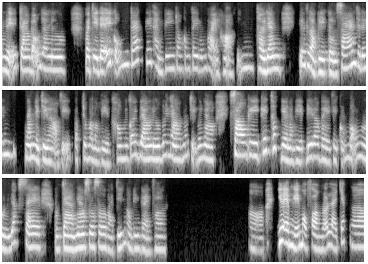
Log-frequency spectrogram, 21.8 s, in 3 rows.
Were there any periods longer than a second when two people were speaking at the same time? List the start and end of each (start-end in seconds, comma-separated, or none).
none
